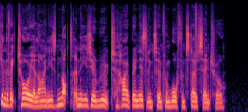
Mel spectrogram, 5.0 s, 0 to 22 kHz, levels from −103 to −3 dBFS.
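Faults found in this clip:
Wireless microphone noise hit, 3.89–3.96 s: brief swish of static across the speech, about 70 ms. Probable component: analogue FM radio link, mic to receiver. Mechanism: multipath reflections cancel the carrier, the signal fades, and receiver noise rises briefly over the audio before the signal recovers.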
